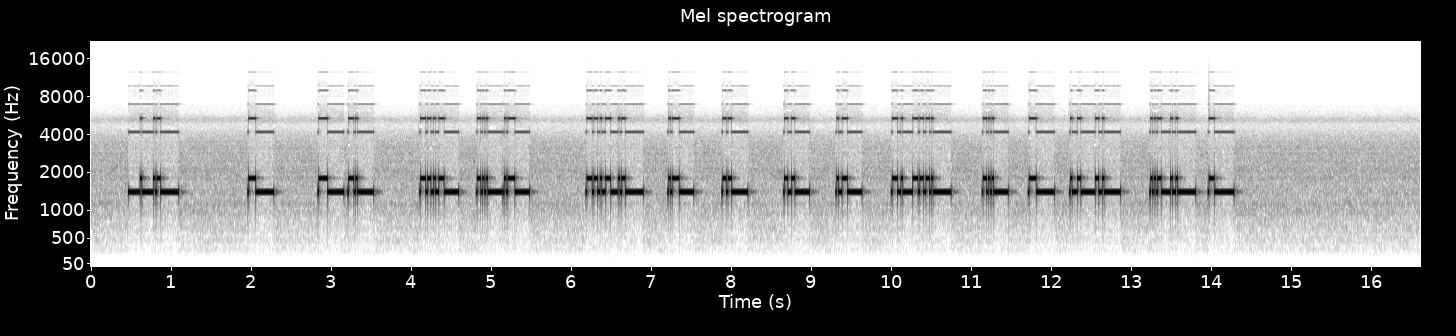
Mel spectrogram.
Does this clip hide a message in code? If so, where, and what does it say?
Yes: TTY/TDD text telephone tones (45.45 baud Baudot) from 0.5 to 14.3 s, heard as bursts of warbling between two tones, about 400 Hz shift, 1600 Hz centre. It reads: BOTH ARE ABELIAN GROUPS.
